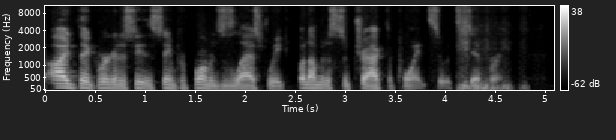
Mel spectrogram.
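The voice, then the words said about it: Imitates another person's voice. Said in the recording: “that your Riley impersonation? ... It kind of is.”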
